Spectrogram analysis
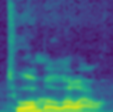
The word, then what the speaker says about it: Tuimoloau: I even asked him how to pronounce his name. Tuimoloau.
